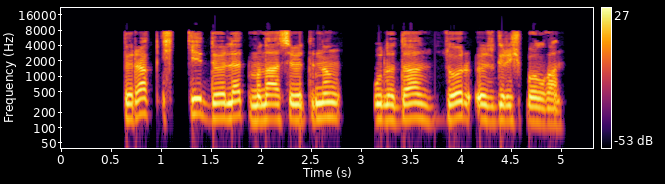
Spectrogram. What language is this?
Uyghur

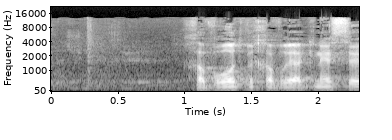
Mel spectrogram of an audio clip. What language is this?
Hebrew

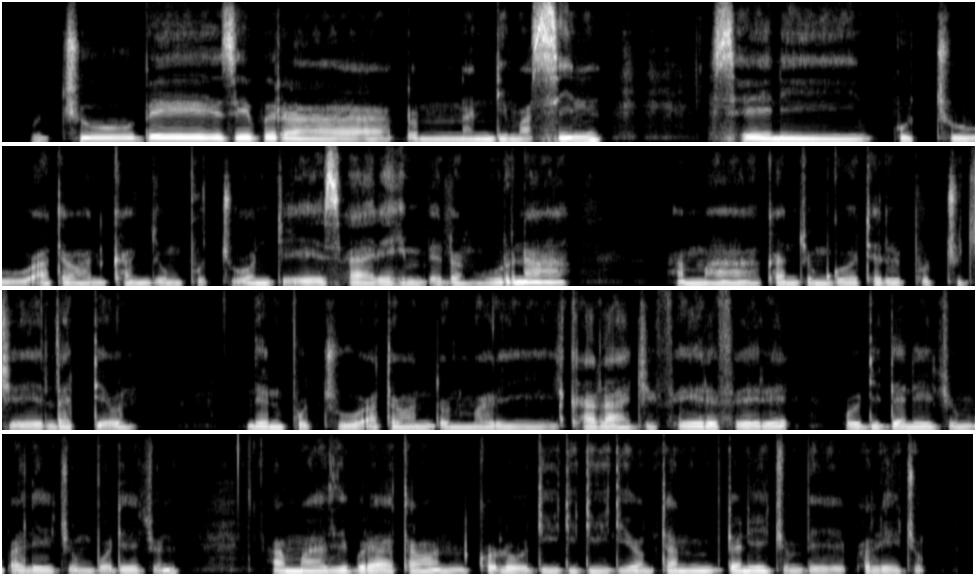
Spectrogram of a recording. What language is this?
Fula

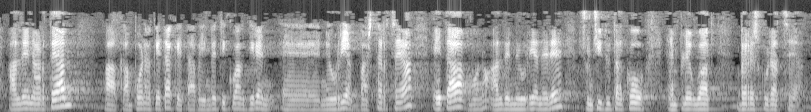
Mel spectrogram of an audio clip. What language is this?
Basque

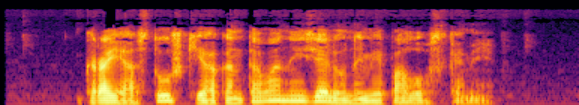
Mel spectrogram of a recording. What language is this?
Belarusian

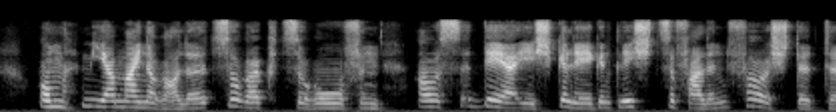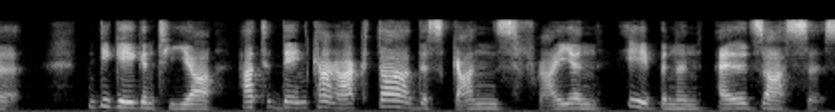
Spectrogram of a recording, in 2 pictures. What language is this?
German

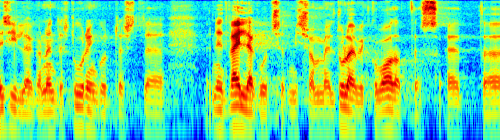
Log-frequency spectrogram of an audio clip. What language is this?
Estonian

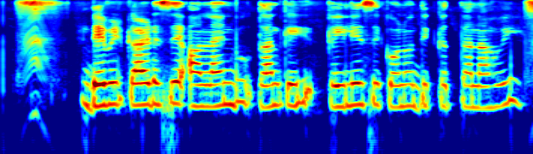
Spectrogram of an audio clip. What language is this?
Bhojpuri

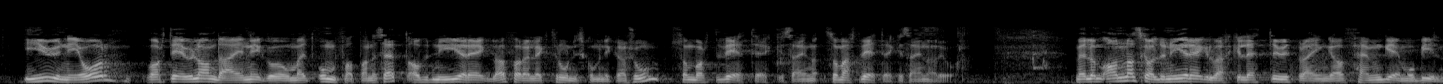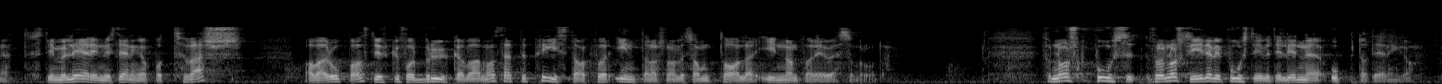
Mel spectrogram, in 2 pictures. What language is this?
Norwegian Nynorsk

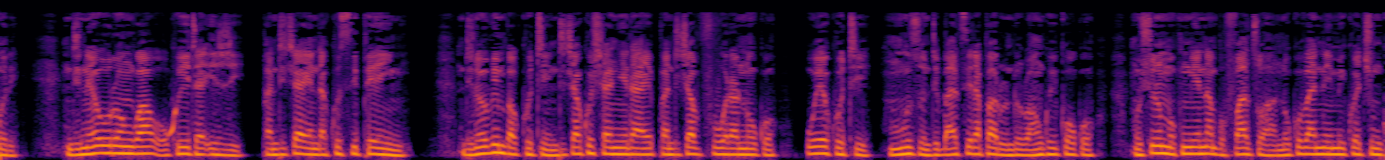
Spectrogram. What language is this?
Shona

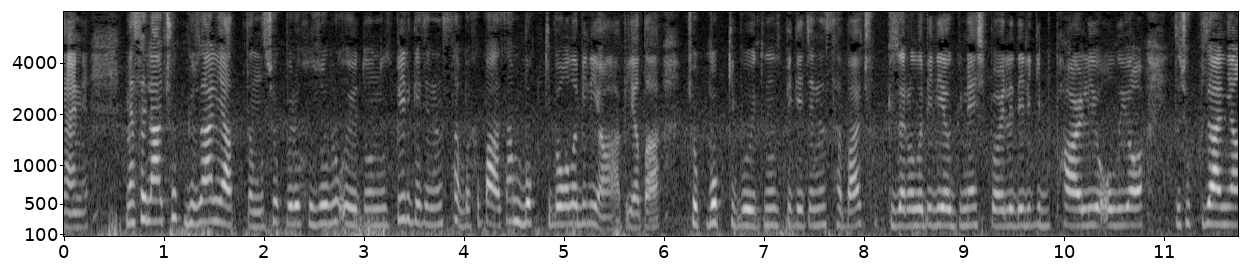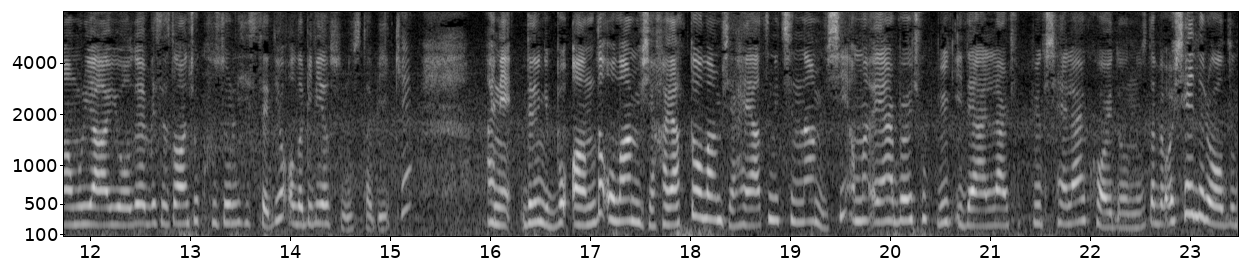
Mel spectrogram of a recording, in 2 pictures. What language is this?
Turkish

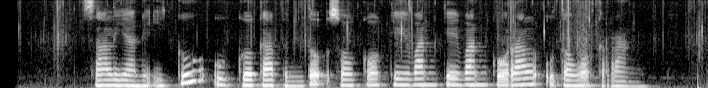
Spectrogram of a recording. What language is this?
Javanese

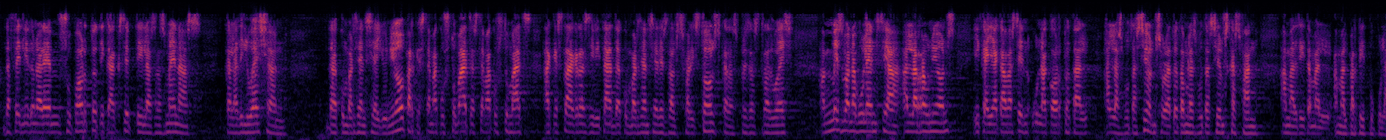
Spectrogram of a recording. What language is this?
Catalan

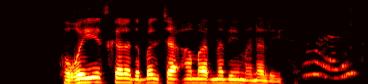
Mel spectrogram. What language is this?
Pashto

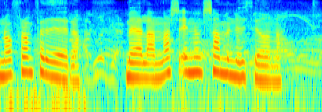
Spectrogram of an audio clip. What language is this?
Icelandic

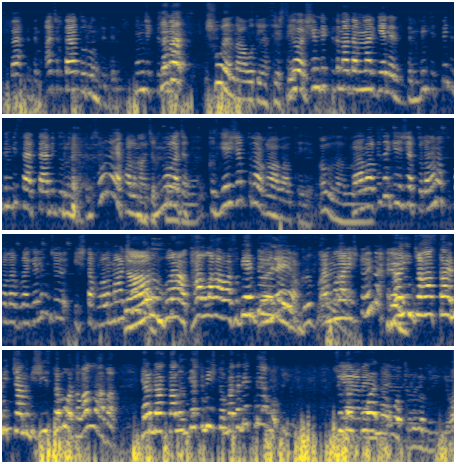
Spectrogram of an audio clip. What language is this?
Turkish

